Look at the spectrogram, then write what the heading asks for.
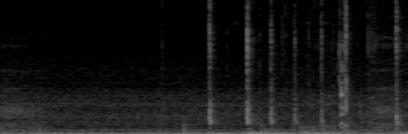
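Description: Quick, irregular clatter of keys on a computer keyboard, fairly faint and close, with bursts of keystrokes picking up in the second half over a quiet room hum.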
